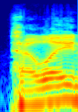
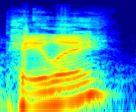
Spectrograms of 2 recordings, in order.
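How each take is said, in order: First: Pele said as PELL-ay, short first e; corrected pronunciation. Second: Pele said as PAY-lay, long first vowel; rejected pronunciation. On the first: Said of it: "Pele, not Pele". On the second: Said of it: "not Pele". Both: Shown as a demonstration.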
